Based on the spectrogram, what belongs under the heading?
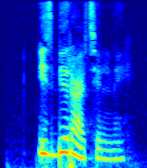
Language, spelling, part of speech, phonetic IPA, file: Russian, избирательный, adjective, [ɪzbʲɪˈratʲɪlʲnɨj], Ru-избирательный.ogg
- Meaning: 1. electoral 2. selective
